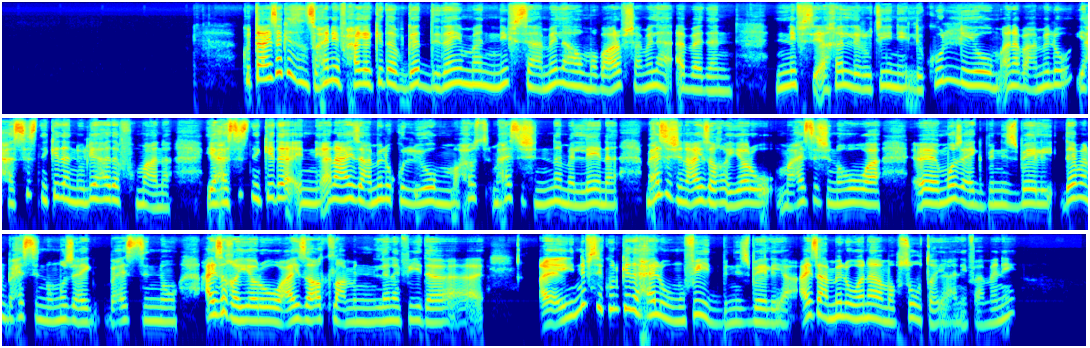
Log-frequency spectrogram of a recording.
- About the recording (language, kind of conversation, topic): Arabic, advice, إزاي أخلي روتيني اليومي يبقى ليه هدف ومعنى؟
- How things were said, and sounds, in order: in English: "روتيني"; tsk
